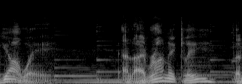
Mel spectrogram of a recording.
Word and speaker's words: Yahweh: yahweh was named jay because early european translators were ignorant of the correct pronunciation of hebrew names many inadvertently referred to the name of god as jehovah instead of yahweh and ironically the name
